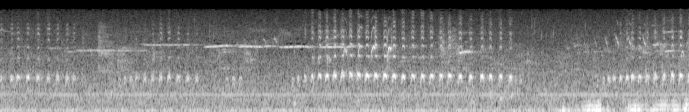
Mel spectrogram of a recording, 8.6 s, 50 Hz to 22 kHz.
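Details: Brood of nineteen wood duck ducklings and one hooded merganser chick in a nest box, April 2013. Busy overlapping peep series rise and fall, with a few thin whistled notes, some bumping near the end, and a steady hum.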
